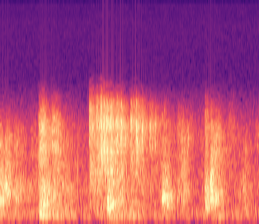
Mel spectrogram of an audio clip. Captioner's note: door Opens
